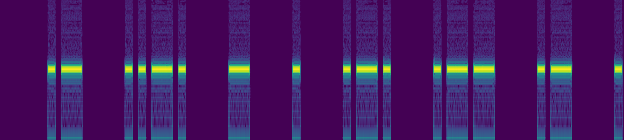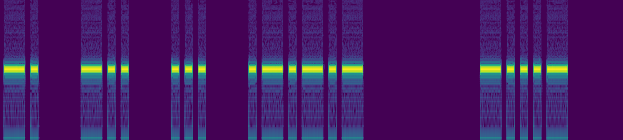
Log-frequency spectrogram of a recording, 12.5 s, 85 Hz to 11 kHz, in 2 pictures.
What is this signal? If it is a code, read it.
Morse code, heard as a keyed tone, about 18 wpm, spaced as for 12 wpm, 1000 Hz. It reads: AFTERWARDS. <BT>
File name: 12wpm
